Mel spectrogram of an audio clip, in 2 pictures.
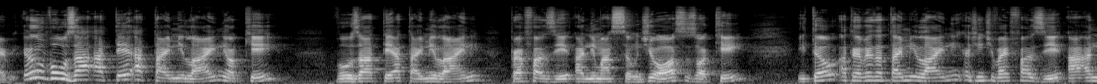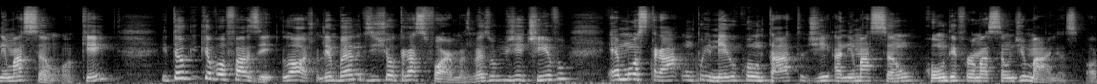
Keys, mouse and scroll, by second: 2.5-3.0 scroll up 5.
